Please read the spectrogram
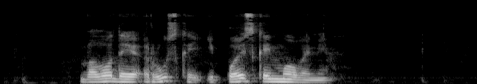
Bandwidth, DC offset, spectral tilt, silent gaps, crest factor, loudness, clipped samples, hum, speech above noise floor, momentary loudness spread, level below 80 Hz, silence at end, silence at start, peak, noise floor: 11.5 kHz; under 0.1%; -6.5 dB/octave; none; 16 dB; -18 LUFS; under 0.1%; none; 50 dB; 13 LU; -54 dBFS; 1.45 s; 0.8 s; -4 dBFS; -68 dBFS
